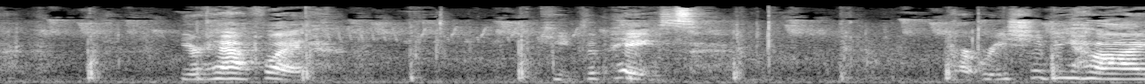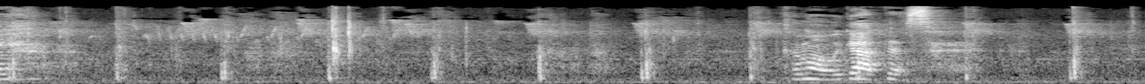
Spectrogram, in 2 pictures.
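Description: A young woman talks calmly in short bursts, close by.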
